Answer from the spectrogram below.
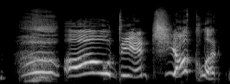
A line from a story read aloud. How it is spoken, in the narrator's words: wailed Boris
